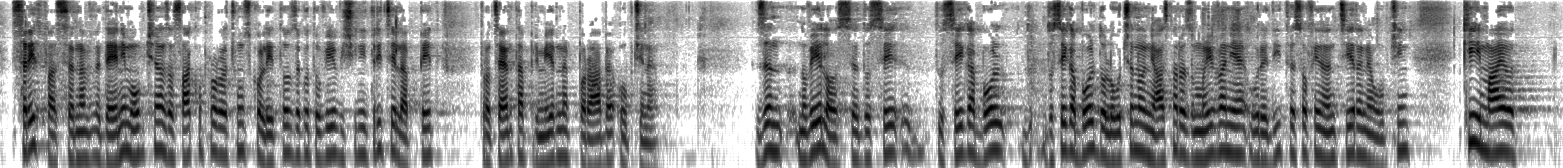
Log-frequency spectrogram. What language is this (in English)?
Slovenian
